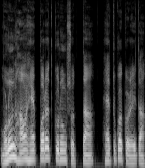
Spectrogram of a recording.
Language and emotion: Goan Konkani, neutral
